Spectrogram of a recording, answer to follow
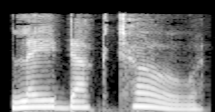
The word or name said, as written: le duc tho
